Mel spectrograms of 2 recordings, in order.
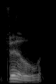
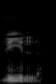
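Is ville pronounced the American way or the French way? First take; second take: American; French. First: It is pronounced with an American pronunciation. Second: It is pronounced with a French pronunciation. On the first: "as you would say Ville" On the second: "instead of Ville"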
